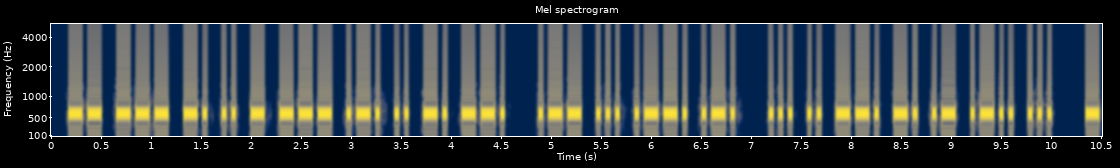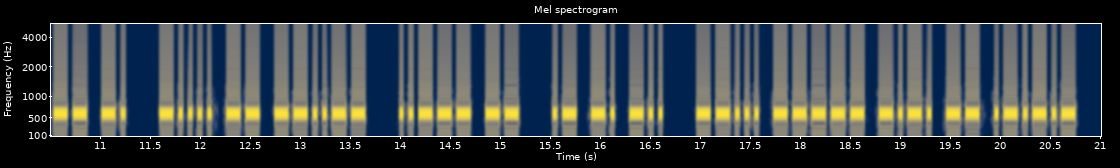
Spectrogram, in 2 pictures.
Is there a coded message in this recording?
Yes: Morse code from 0.2 to 20.8 s, heard as a keyed tone, about 25 wpm, 600 Hz. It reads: MONITORING WSPR SIGNALS ON 6M, 2M AND 70CM.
